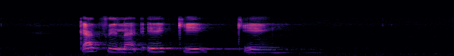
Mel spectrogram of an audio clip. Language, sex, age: Southern Sotho, female, 18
